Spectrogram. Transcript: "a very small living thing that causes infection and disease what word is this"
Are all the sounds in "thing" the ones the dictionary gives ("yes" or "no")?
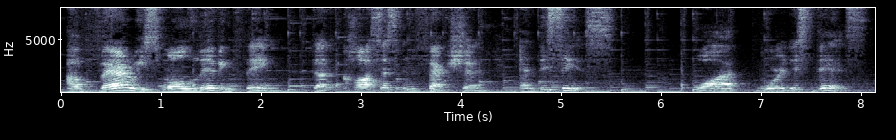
yes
